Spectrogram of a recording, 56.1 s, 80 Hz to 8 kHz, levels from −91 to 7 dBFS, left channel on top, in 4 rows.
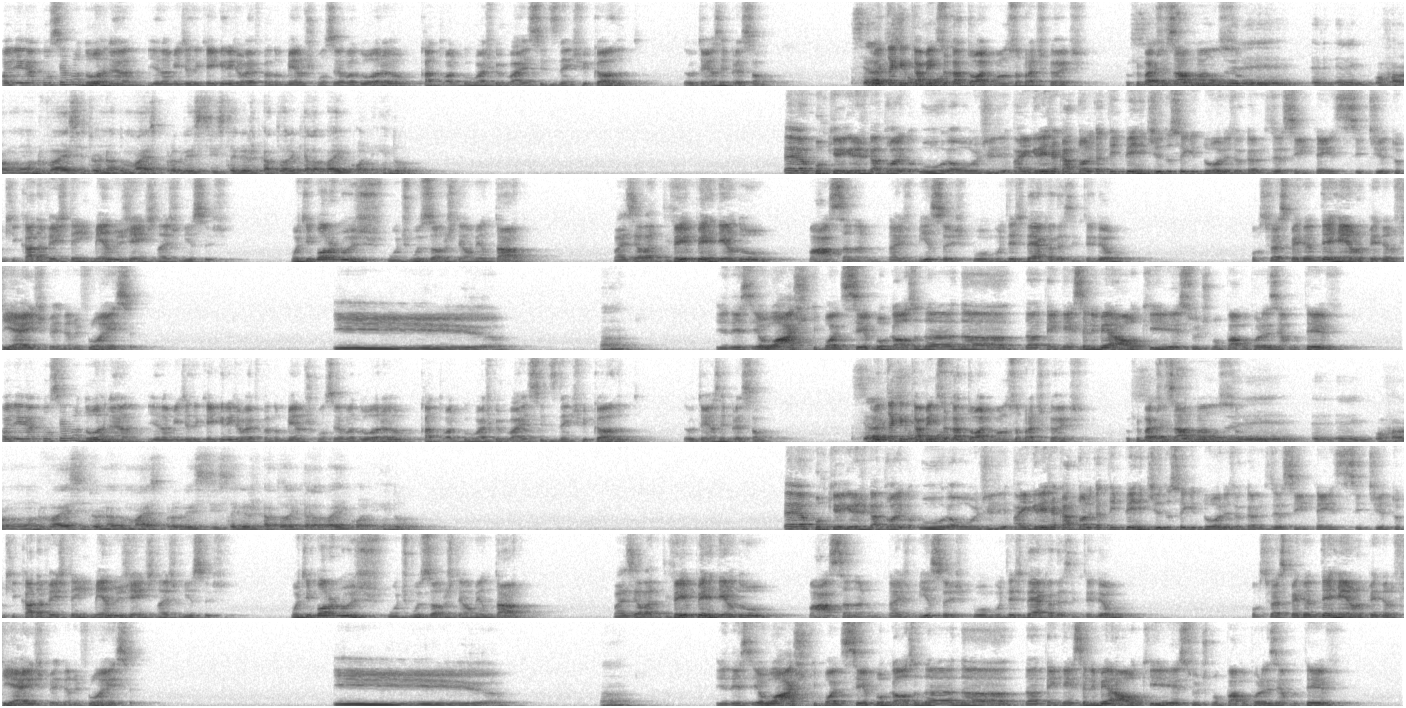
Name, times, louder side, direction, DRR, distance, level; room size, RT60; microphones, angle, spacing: voice 1, 0.0-6.2 6.8-7.7 8.7-10.8 11.3-12.3 21.8-30.2 30.9-33.3 34.2-35.7 36.1-39.2 40.5-43.4 45.4-47.1 49.2-55.4, equal, ahead, 1 dB, 0.5 m, -24 dB
voice 2, 8.5-9.6 11.3-18.1 48.0-48.3, left 1 dB, 65° left, -3 dB, 3.3 m, -25 dB
11.5 x 4.3 x 2.9 m, 0.65 s
head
